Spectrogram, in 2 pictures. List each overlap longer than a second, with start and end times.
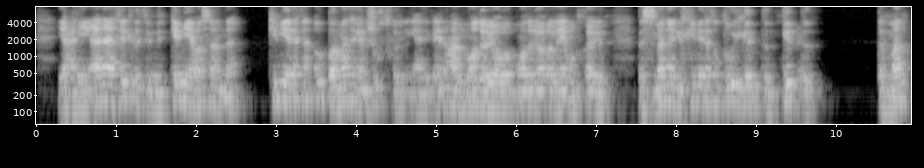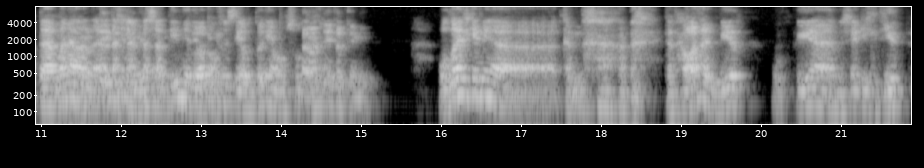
11.3-13.4

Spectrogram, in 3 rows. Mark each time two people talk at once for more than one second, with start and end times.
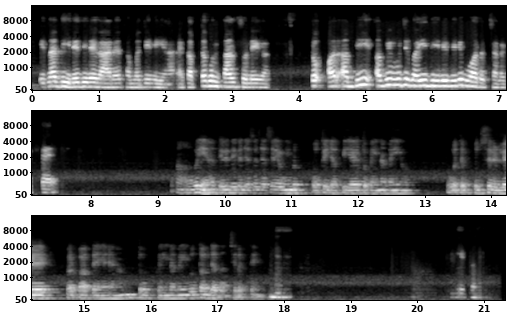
none

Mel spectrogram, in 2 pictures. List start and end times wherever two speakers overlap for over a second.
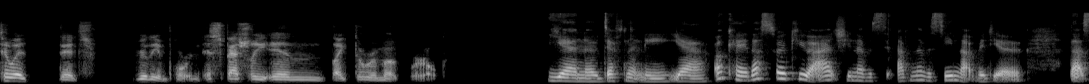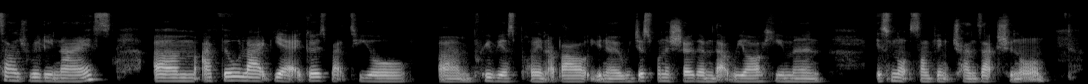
none

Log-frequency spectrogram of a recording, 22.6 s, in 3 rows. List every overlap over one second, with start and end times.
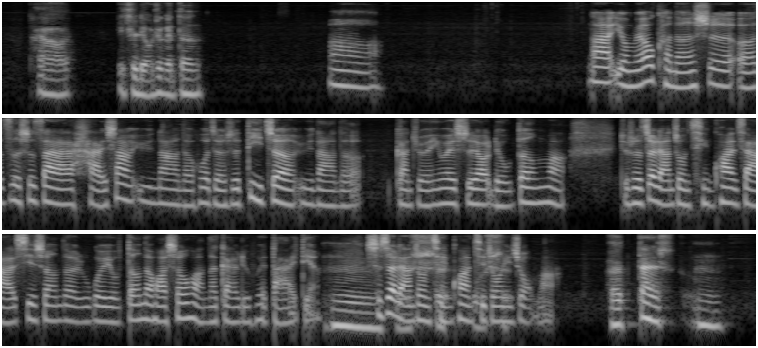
18.7-20.2

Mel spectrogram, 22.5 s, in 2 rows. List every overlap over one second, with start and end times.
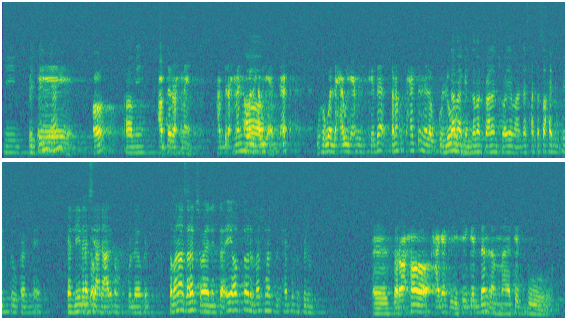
none

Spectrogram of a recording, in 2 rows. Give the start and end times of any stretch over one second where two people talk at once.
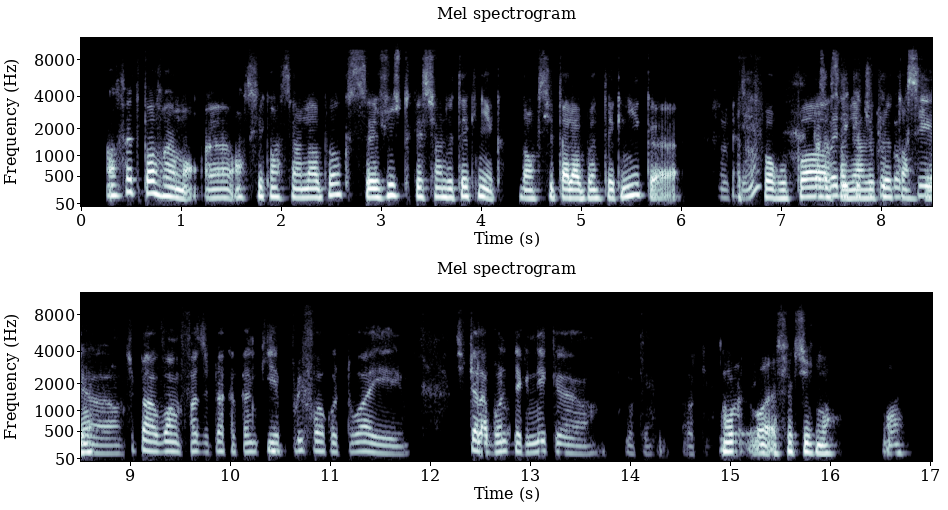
7.3-8.6

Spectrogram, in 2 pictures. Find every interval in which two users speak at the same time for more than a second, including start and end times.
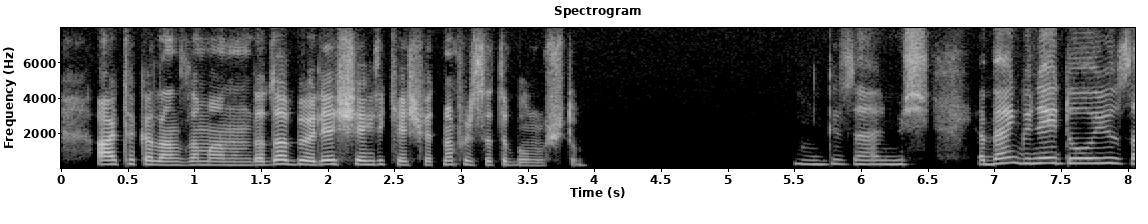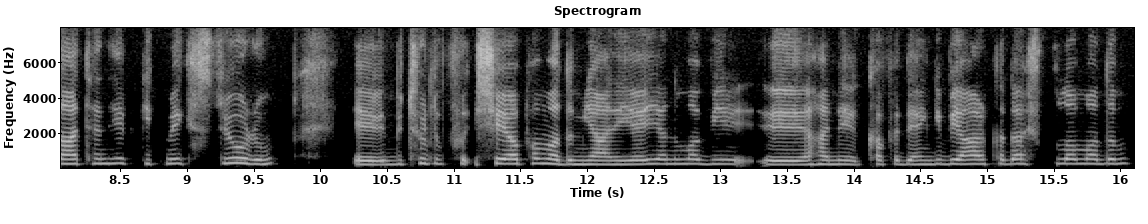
none

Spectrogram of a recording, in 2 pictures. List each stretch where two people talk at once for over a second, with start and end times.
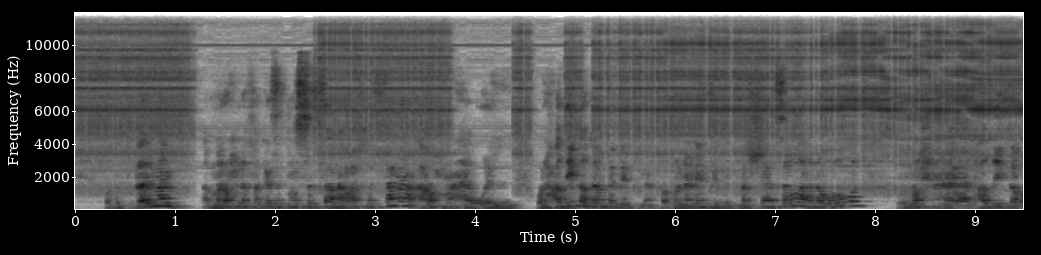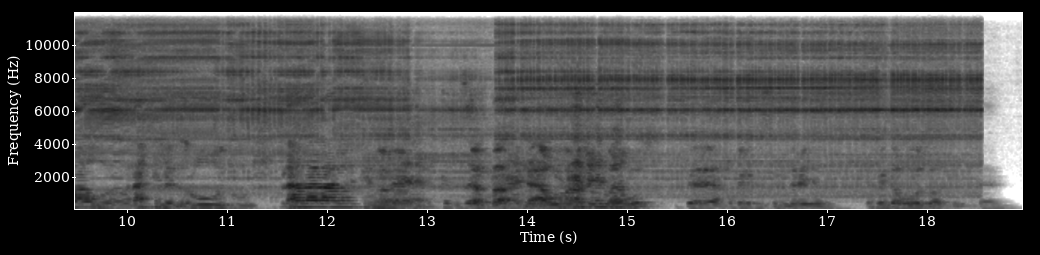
13.4-15.1

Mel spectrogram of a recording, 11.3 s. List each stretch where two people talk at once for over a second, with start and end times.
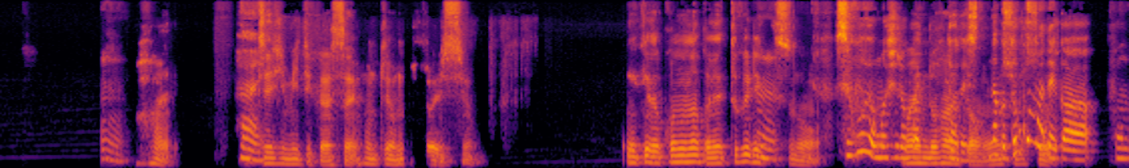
9.0-10.6

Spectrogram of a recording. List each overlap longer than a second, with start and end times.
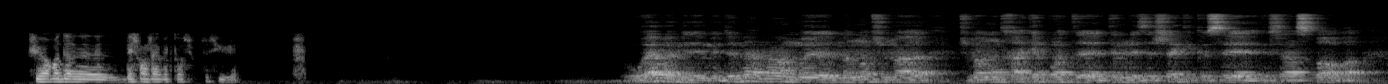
none

